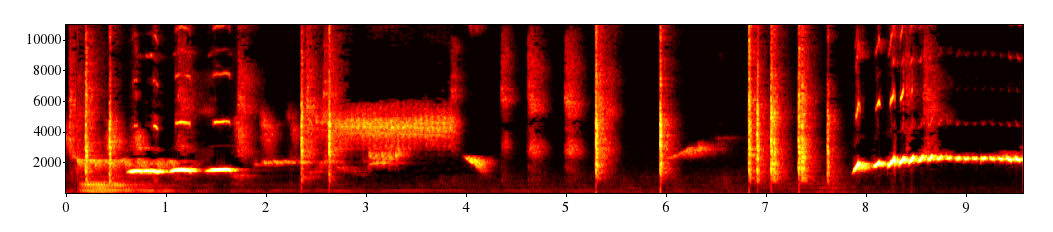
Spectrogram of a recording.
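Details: White-rumped shama song of varied loud whistles: a wavering low whistled phrase, sharp clicks and snaps, a high buzzy band, then a rising whistle into a fast pulsing trill at the end.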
